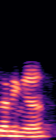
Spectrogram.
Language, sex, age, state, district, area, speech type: Tamil, female, 18-30, Tamil Nadu, Karur, rural, conversation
